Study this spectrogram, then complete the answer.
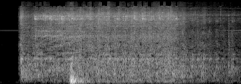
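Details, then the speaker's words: Poulan riding mower with a dead solenoid, cranked by jumping directly to the starter: the starter whirs with no compression pulses, then one sharp pop back through the intake. The intake valve is not closing, from a stripped rocker stud; head issues were suspected beforehand. "You hear that backfire? I smell it. No compression."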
